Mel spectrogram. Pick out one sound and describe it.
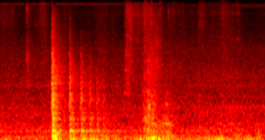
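A refrigerator door is pulled open.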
